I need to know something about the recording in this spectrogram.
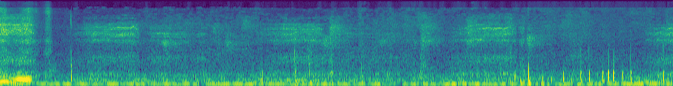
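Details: Dog snoring while asleep, recorded close up in a quiet room: a soft, steady, low rumble of breathing with faint wheezy snorts.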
